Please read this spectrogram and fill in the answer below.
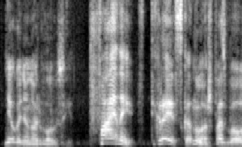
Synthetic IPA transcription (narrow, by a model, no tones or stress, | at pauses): nʲiɛkonʲɛnoːɾɪblˠoːɡɐɪsɐkʲiːt̪fɐɪnɐɪ | t̪ʲɪkɾɐɪskɐnuːɐʃpɐt̪sʲbʊʋo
